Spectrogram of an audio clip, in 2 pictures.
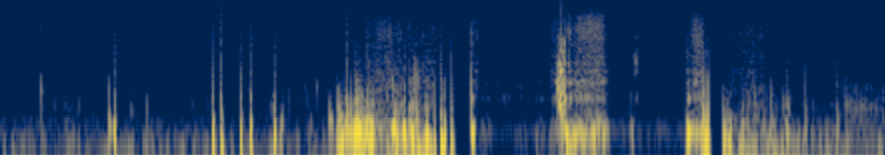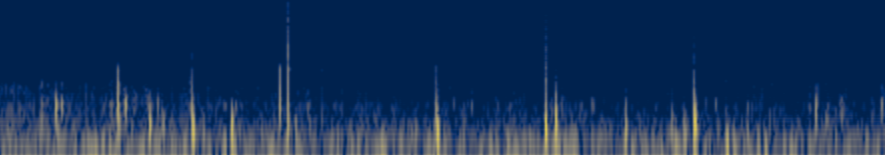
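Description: Loud gurgling rumbles early on, then scattered sharp clicks and pops: active bowel sounds from a full stomach, a normal finding.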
